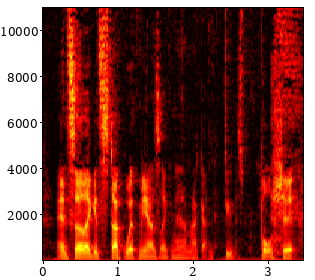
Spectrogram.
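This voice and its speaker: Against a quiet background, an unremarkable speaking voice holds fairly even intonation. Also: man. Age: 20s. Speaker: podcast host. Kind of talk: casual chat. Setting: in person at home drinking tea.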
